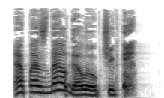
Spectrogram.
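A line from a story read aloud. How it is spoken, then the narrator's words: Giggle. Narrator (Russian): Хихикнула Шныряла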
